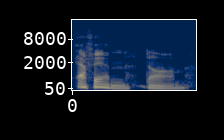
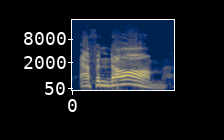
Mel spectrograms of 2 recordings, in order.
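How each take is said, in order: First: It is said slowly, letters spelled out separately. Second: It is said quickly, letters run together.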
